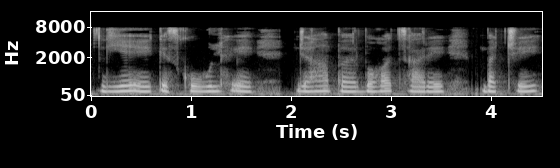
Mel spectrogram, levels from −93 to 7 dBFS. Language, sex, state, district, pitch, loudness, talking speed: Hindi, female, Madhya Pradesh, Bhopal, 215 Hz, -20 LUFS, 120 wpm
